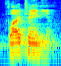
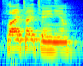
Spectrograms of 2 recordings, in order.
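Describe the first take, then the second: First: It is said as flight plus anium. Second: It is said as fly plus titanium. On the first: The speaker calls it right. "Flightanium is the correct way to pronounce it" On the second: The speaker calls it wrong. "I always say titanium"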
